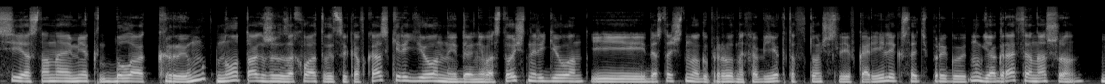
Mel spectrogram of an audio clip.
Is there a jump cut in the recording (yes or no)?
yes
